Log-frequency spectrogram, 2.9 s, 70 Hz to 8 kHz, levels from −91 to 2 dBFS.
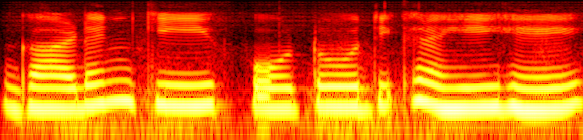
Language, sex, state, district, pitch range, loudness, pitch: Hindi, female, Madhya Pradesh, Bhopal, 205-230 Hz, -12 LUFS, 215 Hz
